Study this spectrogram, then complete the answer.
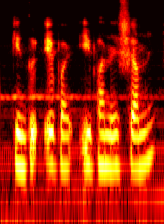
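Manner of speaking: normal talking voice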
